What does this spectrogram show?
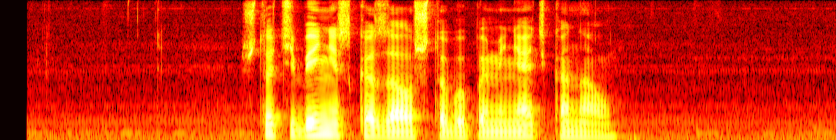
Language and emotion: Russian, neutral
